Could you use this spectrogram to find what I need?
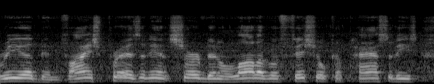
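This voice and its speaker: Amid noticeable background noise, a man speaks in a fairly high pitch with a Southern US accent. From US South. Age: 60s. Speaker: real estate investor and educator. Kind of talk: promotional self-introduction. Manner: casual, conversational.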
